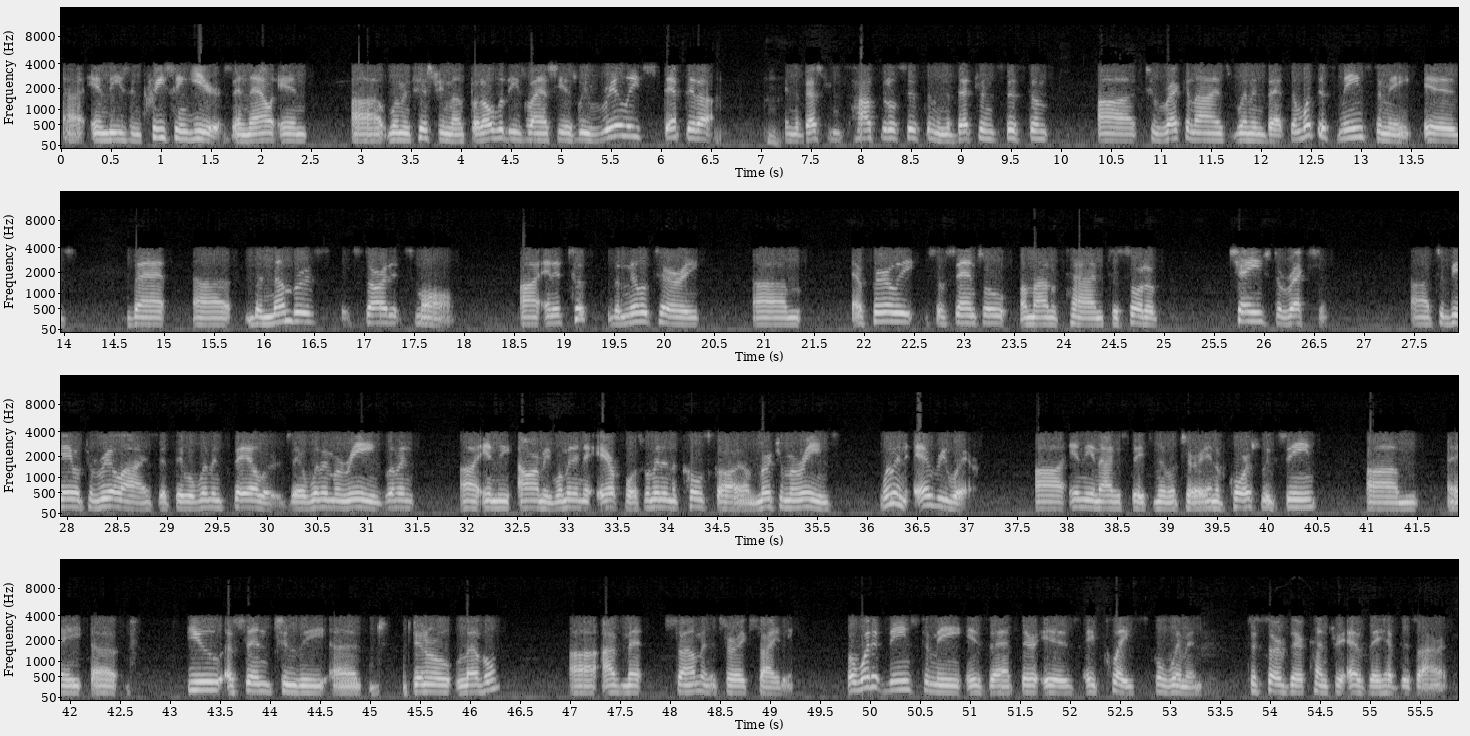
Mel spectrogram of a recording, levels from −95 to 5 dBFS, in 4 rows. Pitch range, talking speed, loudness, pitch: 135-165 Hz, 165 wpm, -21 LUFS, 145 Hz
